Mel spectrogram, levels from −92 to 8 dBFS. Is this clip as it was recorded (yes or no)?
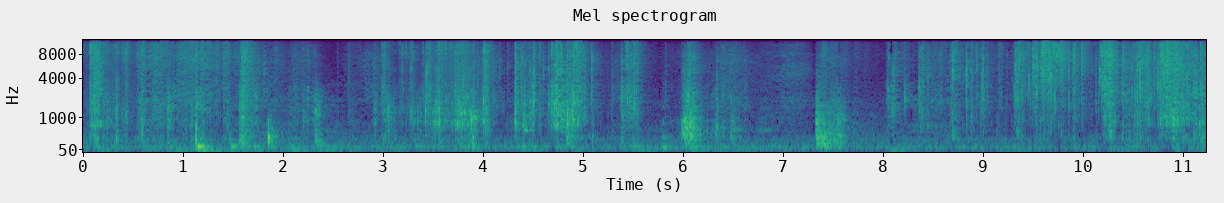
yes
